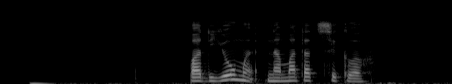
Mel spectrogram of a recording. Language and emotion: Russian, neutral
